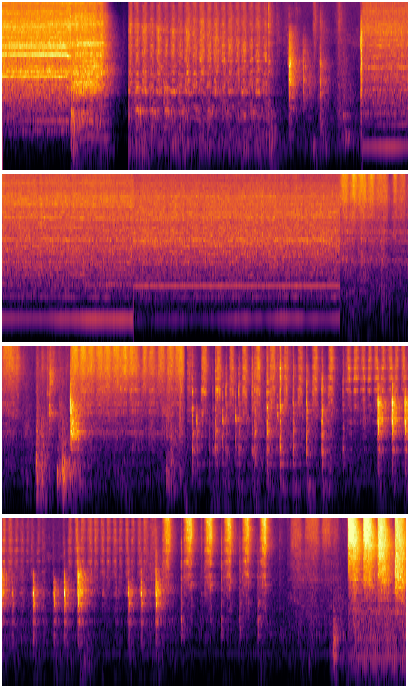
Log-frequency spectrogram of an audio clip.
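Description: A cordless drill whines as it drives a screw into hardwood for the first couple of seconds. After a stretch of steady noise, the second half is quick, irregular back-and-forth strokes of sandpaper rubbed by hand over a wooden frame.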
